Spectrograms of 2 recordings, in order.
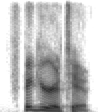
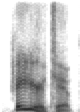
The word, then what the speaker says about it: figurative: figurative say it again figurative there you go you were putting an extra syllable in there figure tip what's extra saying it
